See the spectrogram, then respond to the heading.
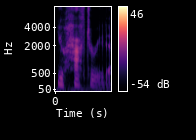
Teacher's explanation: it's not have with this V sound, but half. It explains this is just a different way of speaking very quickly.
